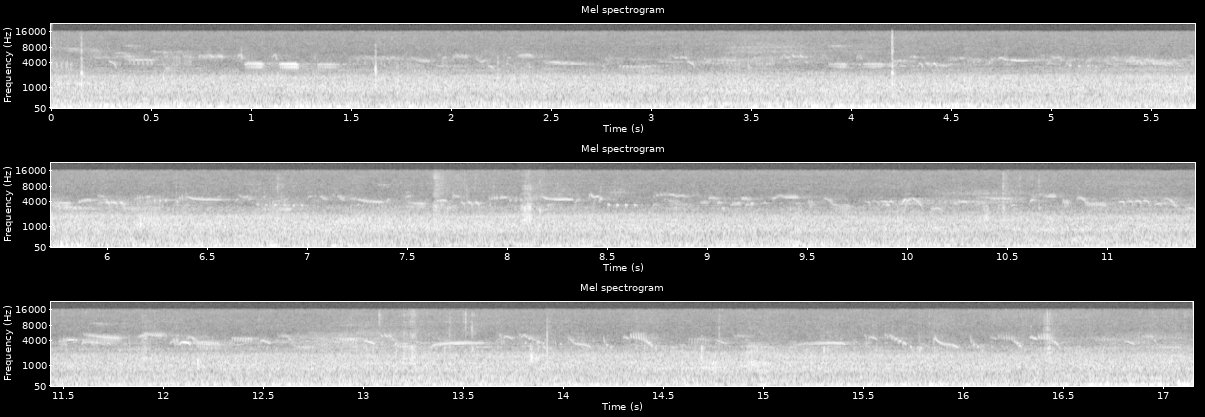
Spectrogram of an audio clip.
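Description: Small birds chirping and singing steadily over a low, even outdoor rumble.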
